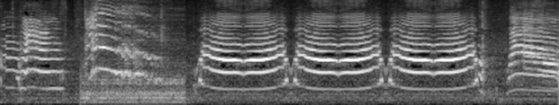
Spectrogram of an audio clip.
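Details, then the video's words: Domestic cat from a compilation of cats and kittens meowing: long harmonic meows, several drawn-out and wavering, repeated in a loose series with brief pauses between them, indoors. "cats meowing"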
